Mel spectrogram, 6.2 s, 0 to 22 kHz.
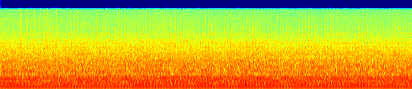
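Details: Craftsman 6.75 lawn mower that would not start after winter storage, running after carburetor cleaning (a clogged port or jet, bottom one suspected): steady, even single-cylinder drone, no misses, surging or knocks; healthy.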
